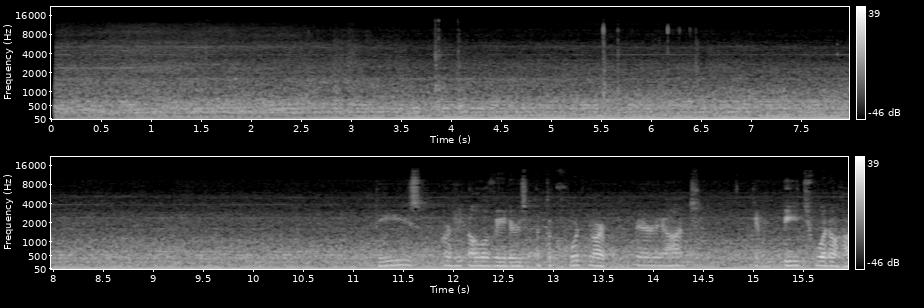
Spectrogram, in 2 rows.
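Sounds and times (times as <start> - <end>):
low mechanical hum: 0.0 - 15.9.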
